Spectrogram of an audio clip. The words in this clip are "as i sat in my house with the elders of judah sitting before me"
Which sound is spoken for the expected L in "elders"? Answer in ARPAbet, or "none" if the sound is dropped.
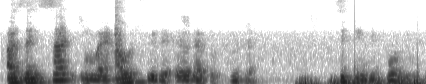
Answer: L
